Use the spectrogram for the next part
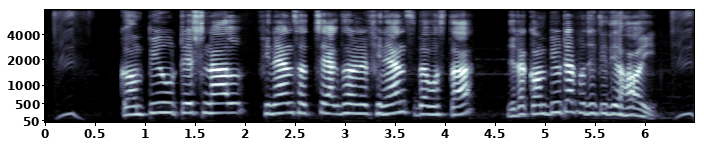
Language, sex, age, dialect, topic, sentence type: Bengali, male, <18, Northern/Varendri, banking, statement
